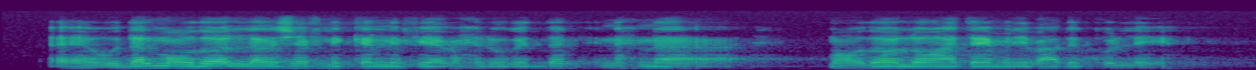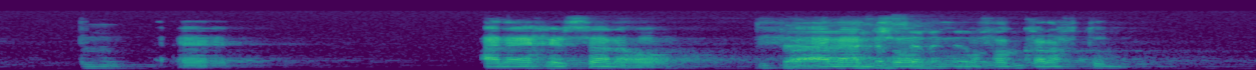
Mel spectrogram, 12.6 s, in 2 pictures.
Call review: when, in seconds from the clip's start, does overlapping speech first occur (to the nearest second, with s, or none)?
10 s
